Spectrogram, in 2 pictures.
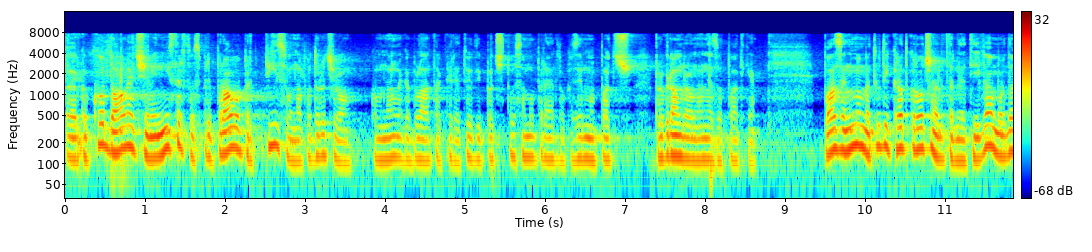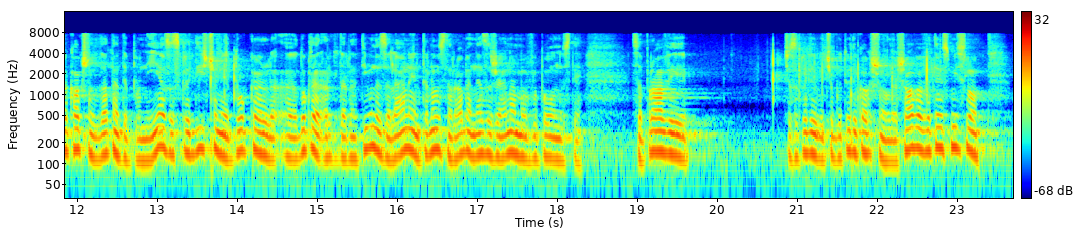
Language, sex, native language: Slovenian, male, Slovenian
